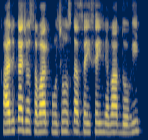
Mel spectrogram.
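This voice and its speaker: A serious young lawyer, read by a woman narrator, keeping his irritation in check as he talks firmly. The voice is clear and smooth, close to the reader's own. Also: medium pitch, little pitch movement, normal speed, close to an everyday voice. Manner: firm, restrained irritation. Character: serious, short-tempered young male lawyer.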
